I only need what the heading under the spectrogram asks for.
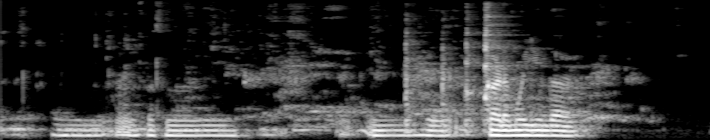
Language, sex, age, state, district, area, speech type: Dogri, male, 18-30, Jammu and Kashmir, Samba, rural, spontaneous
